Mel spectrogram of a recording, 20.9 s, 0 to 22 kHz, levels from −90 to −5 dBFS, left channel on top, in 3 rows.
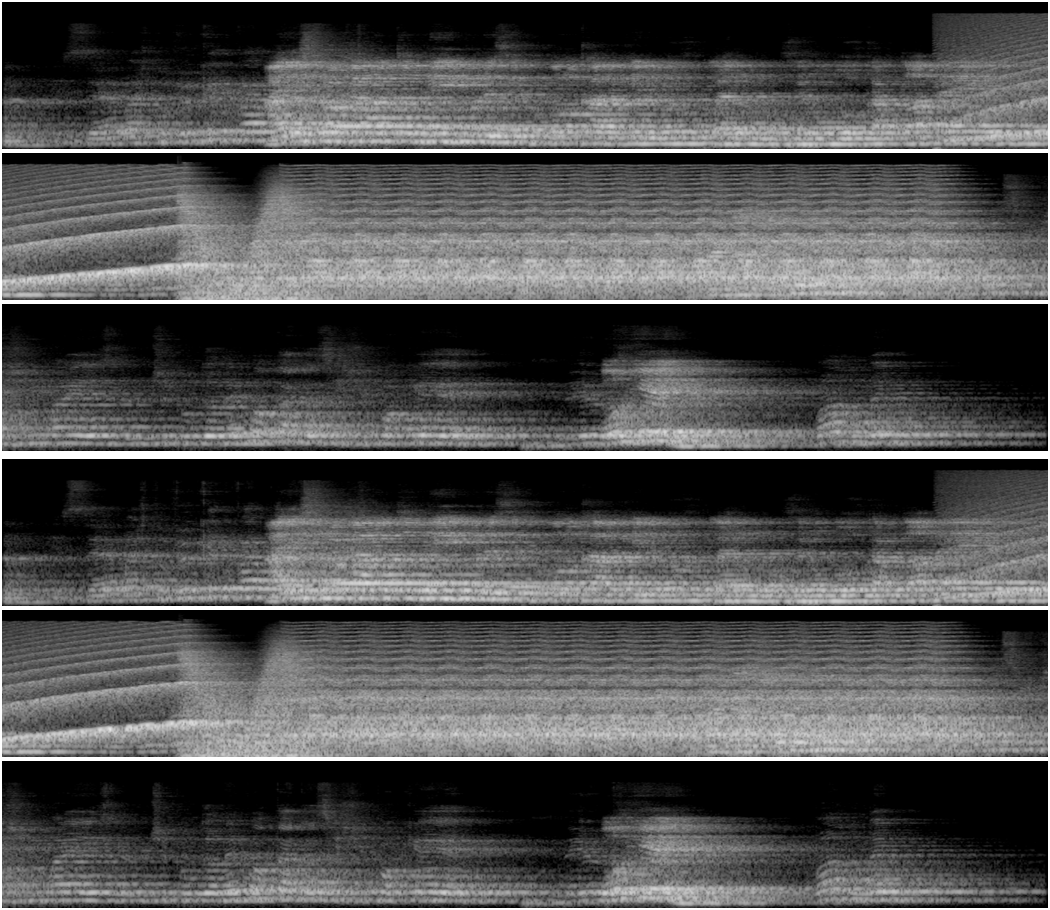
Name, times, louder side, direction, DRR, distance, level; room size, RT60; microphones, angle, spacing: voice 1, 0.3-2.4 7.5-11.3 11.9-12.1 13.1-17.0 17.6-18.5 19.3-19.8, equal, 25° right, -5 dB, 0.5 m, -35 dB
voice 2, 1.7-7.1 11.6-12.7 17.4-17.6 17.9-18.6, equal, 30° left, -8 dB, 0.8 m, -27 dB
Mallet percussion, 2.1-4.4, right 2 dB, ahead, 0.9 m, -31 dB
sound 1, 6.2-13.4, left 1 dB, 80° left, 0.9 m, -23 dB
3.3 x 3.0 x 2.2 m, 2.5 s
head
